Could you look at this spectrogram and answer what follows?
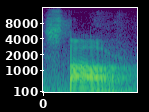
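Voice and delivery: low star with drawn-out A; long A in star. Shown as a demonstration. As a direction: hold the A in star. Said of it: "bacaannya agak panjang sedikit".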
